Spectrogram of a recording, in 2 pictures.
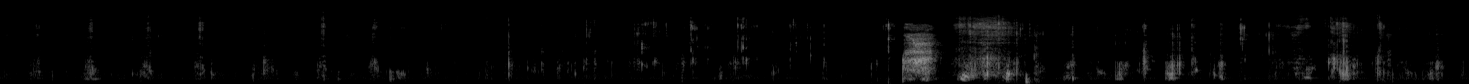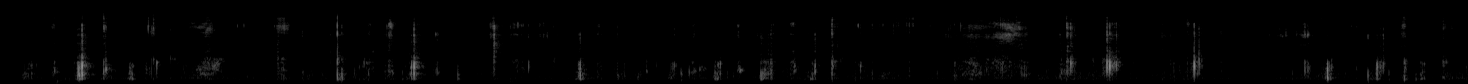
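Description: Close-miked eating of spicy chicken feet: irregular wet crunching, biting and chewing on skin and cartilage, with mouth clicks. The loudest moment is a longer burst of noise about nine seconds in.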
